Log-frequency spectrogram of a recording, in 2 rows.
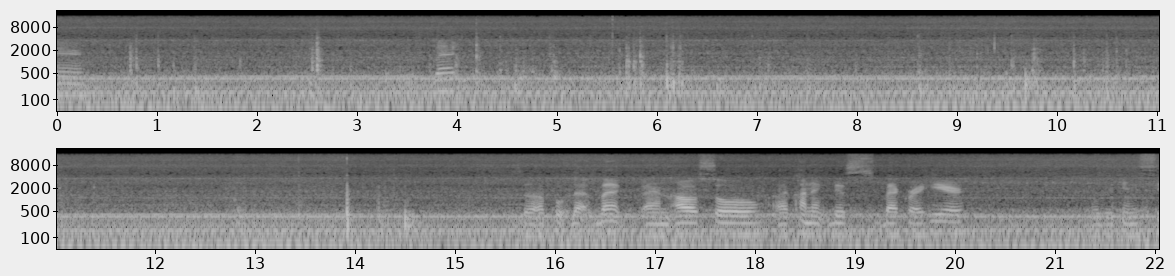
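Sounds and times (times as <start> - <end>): engine idling: 0.0 - 22.0
sharp clicks and knocks: 0.6 - 1.9, 4.0 - 6.4, 8.6 - 11.5.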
